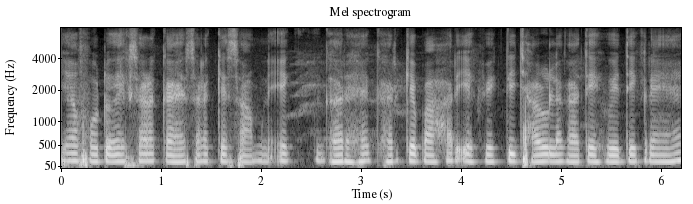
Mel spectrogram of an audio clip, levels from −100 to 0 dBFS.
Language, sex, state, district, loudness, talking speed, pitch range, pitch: Hindi, male, Jharkhand, Deoghar, -18 LUFS, 225 wpm, 145-155 Hz, 150 Hz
